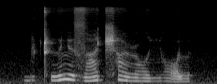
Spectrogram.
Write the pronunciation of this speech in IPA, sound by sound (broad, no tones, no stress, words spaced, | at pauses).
biʈʰɨlʲɨ zat͡ʃʰa ɭɔ ʎɔlʲ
